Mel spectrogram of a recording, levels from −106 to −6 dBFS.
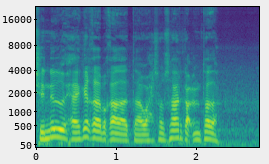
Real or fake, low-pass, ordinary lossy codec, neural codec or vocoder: real; none; none; none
